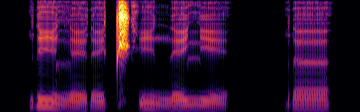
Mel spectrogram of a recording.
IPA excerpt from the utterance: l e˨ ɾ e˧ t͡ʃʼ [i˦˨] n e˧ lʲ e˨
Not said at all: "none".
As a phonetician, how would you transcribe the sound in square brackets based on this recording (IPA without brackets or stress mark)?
i˦˨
